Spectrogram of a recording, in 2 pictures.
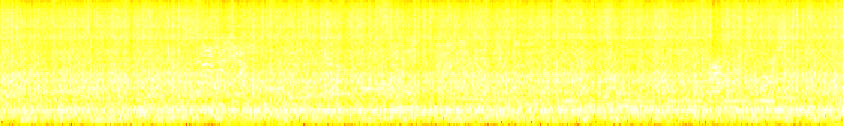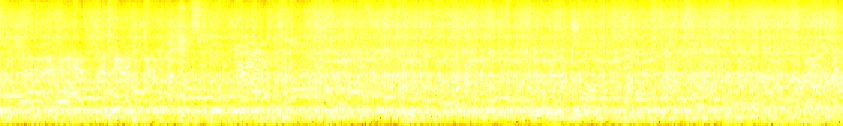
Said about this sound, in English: So we're going to do our second blend here.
